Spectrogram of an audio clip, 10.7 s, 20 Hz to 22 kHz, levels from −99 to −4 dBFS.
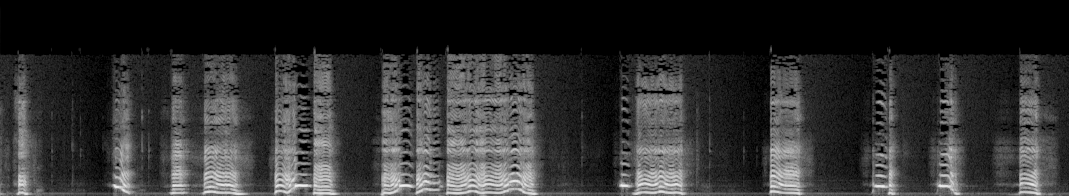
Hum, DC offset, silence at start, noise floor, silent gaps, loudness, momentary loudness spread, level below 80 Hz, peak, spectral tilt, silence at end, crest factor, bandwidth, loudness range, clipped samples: none; under 0.1%; 0.15 s; -66 dBFS; none; -19 LUFS; 9 LU; -70 dBFS; -4 dBFS; -0.5 dB/octave; 0.3 s; 18 dB; 16.5 kHz; 4 LU; under 0.1%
